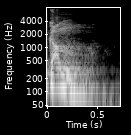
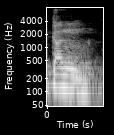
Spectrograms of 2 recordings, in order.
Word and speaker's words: Gang: People might pronounce it Gam, but actually it's Gang.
